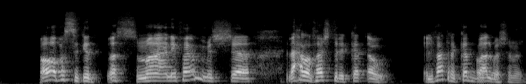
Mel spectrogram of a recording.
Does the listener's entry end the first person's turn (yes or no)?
no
